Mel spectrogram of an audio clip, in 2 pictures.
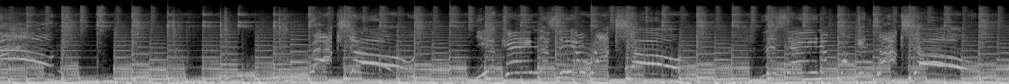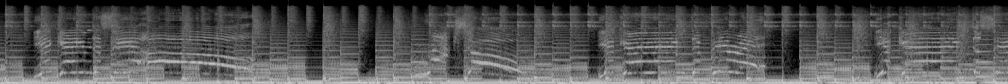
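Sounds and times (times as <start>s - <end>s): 
rock music remix: 0.0s - 20.1s.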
